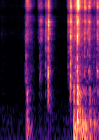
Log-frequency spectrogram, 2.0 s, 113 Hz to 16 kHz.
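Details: Barn-find McCulloch 1-80 chainsaw, first run in 30-40 years, with spark and compression confirmed, a correct carburetor fitted and no exhaust. Two sharp pops, then a raspy unmuffled burst as it fires and briefly runs.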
